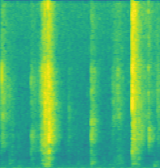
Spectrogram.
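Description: Near silence broken by a few faint, short rustles of a clear plastic snack bag being handled.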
